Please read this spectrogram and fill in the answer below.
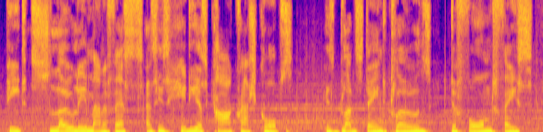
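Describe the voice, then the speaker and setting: Male screenplay narrator with music behind. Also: mid-range voice.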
